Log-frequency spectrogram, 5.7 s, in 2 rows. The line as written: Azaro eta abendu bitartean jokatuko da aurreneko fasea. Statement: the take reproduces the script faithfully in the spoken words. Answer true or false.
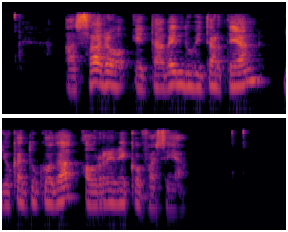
true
